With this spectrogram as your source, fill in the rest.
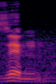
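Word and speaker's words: zehn: এইটকে বলে হচ্ছে আক্ট, আক্ট, এটা আক্ট, উচ্চারণ হচ্ছে আক্ট। নাইনকে বলে হচ্ছে নয়েন। টেনকে বলে হচ্ছে জেন।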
